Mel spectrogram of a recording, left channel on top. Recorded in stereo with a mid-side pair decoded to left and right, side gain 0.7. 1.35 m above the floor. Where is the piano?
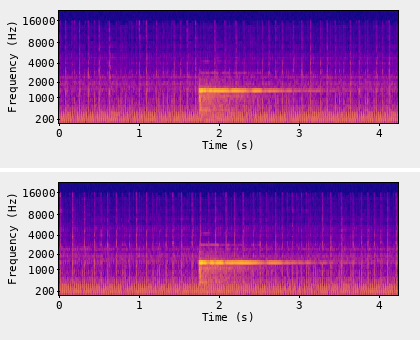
5° left, 1.3 m.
